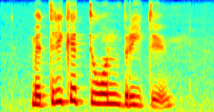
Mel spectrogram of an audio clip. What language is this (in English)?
Afrikaans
